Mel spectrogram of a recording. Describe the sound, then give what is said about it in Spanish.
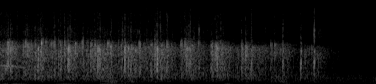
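Applause from an audience at a religious service, offered to God during a sermon: dense, steady clapping of many hands holds for about three seconds, then thins to a few last claps and fades out. “Dale un aplauso a Dios.”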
